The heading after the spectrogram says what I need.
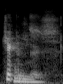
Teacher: says the word chickens like a spondee.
